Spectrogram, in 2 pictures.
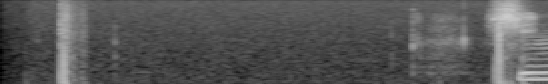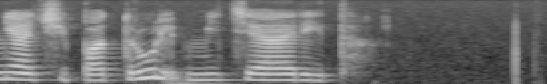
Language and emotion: Russian, neutral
